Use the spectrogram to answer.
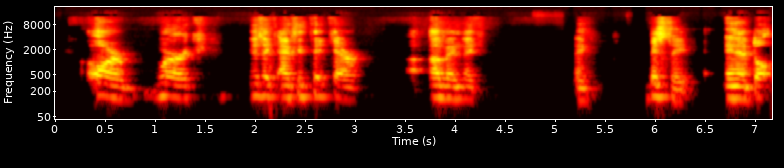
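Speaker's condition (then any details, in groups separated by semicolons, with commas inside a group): Down syndrome; called very articulate by host, gave TEDx talk, runs public speaking business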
